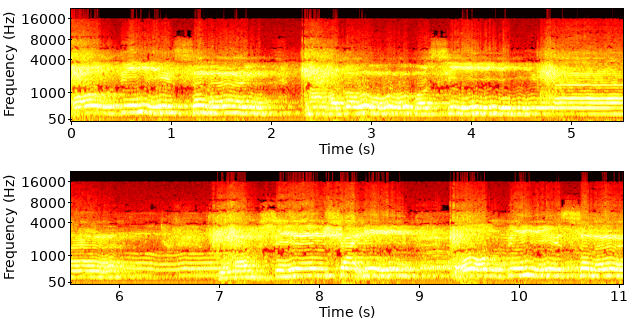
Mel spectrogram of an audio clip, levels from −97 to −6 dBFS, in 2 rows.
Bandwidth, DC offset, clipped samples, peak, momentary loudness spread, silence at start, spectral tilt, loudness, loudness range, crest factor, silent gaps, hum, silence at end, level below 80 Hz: 16 kHz; under 0.1%; 0.3%; 0 dBFS; 7 LU; 0 s; -4 dB/octave; -8 LUFS; 3 LU; 8 dB; none; none; 0 s; -40 dBFS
